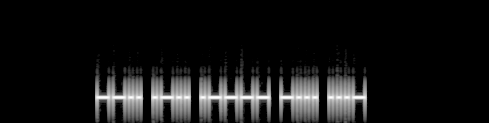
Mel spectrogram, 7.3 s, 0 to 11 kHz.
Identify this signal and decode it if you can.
Morse code, heard as a keyed tone, about 21 wpm, 700 Hz. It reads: ZL1BV
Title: DXCC-100 Call Signs - 5 Characters - 20wpm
